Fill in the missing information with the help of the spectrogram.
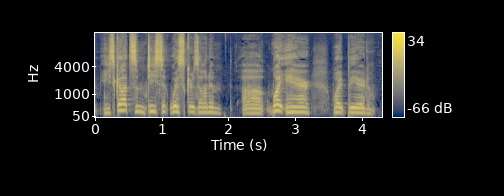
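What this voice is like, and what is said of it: Cartoon character voice. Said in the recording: “Half the reason why I do this voice is”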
